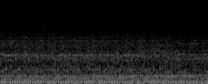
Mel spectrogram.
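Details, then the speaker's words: 2012 VW Jetta GL 2.0L with P0300 and P0301, rough running, flashing check light, raw fuel smell: extended crank then low, uneven chugging idle with irregular stumble; cylinder 1 misfire. "a little extended crank the vehicle does sound and it's starting to smell like raw fuel or like a misfire on either one or more"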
